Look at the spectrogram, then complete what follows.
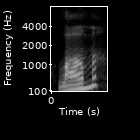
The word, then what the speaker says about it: Lompoc: We had to, and we headed to Lompoc.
